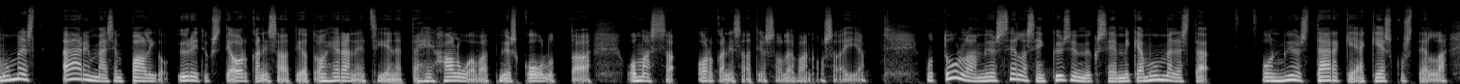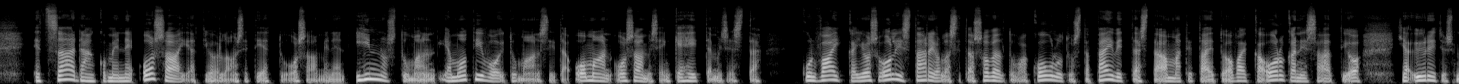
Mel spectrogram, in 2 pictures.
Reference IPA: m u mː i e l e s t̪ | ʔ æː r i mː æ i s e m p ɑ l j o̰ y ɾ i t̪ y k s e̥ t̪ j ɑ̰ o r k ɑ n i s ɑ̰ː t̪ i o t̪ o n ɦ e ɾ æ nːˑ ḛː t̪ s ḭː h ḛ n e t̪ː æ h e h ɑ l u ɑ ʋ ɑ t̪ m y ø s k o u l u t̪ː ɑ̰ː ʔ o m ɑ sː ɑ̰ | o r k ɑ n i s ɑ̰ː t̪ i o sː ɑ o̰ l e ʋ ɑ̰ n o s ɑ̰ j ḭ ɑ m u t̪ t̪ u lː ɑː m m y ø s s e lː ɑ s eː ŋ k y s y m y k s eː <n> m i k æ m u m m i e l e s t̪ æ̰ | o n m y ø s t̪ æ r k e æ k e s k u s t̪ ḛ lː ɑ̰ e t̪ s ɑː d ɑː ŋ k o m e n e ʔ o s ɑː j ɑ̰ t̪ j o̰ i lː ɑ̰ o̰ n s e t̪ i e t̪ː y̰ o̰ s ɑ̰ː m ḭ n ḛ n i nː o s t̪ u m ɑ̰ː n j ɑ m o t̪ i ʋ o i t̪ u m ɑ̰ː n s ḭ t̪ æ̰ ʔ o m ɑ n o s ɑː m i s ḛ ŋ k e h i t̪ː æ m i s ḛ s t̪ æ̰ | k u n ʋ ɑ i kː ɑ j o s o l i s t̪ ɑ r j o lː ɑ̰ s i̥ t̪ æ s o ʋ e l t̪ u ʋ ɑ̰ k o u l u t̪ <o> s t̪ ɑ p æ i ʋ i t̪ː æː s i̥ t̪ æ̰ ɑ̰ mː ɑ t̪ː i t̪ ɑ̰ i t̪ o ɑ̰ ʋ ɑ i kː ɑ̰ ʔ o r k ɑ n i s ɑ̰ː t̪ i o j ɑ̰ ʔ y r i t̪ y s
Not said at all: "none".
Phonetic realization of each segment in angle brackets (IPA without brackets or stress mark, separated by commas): m, u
